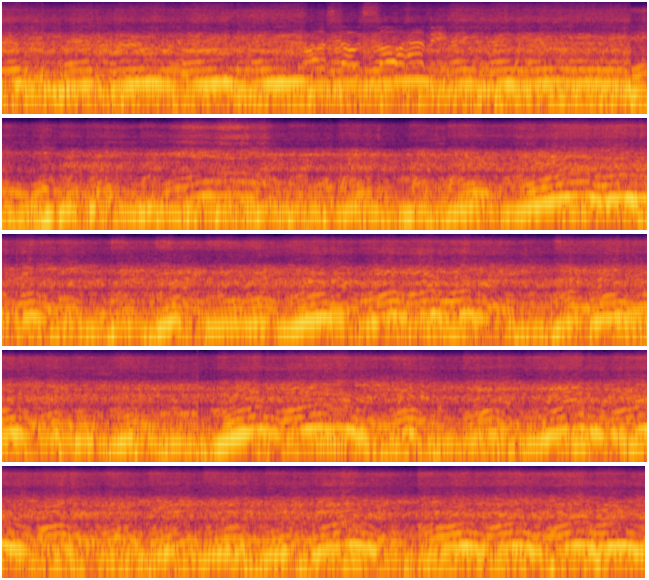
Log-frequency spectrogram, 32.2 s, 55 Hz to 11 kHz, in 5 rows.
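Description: Ski-Doo Freeride 850 Turbo two-stroke snowmobile engine running steadily at speed, then, after an abrupt change about six seconds in, revving up and down every second or two as the throttle is worked through deep, heavy snow among trees.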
